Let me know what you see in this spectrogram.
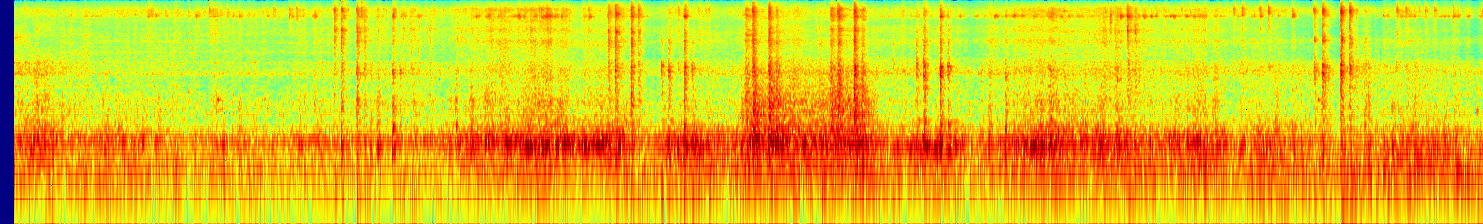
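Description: Running noise of a moving passenger train heard from inside the coaches: a steady low rumble with scattered clicks and rattles. It grows louder for several seconds around the middle.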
